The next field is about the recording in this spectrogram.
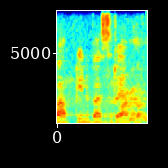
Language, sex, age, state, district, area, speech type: Punjabi, female, 18-30, Punjab, Muktsar, rural, spontaneous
